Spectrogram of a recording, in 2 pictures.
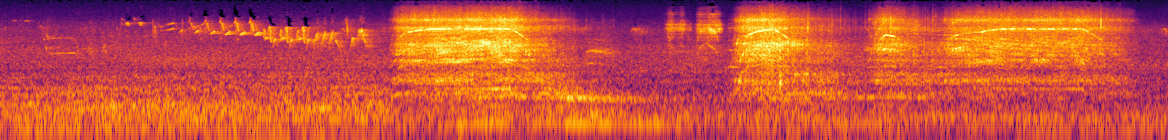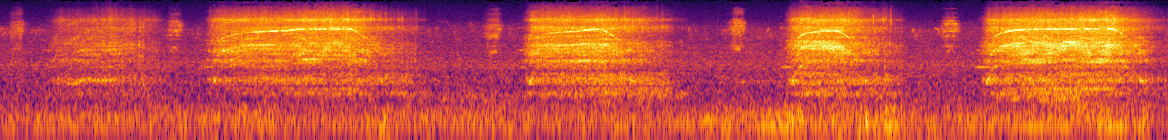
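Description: RC car with a Mustang touring-car body making repeated runs: its electric motor whines up in pitch and holds at top speed for a second or two, about eight times, with the tyres hissing and crunching over loose gravel during each run.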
